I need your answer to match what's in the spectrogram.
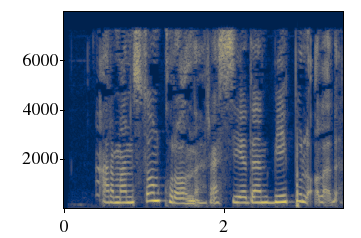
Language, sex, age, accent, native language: Uzbek, female, 18-24, Sirdaryo, Uzbek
